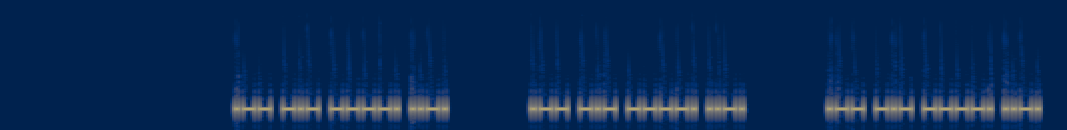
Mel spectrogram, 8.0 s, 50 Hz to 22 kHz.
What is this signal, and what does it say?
Morse code, heard as a keyed tone, about 37 wpm, 700 Hz. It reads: WK9F WK9F WK9F
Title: USA Call Signs - 4 Characters - Repeated 3x - 40wpm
